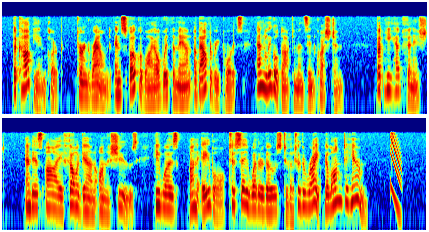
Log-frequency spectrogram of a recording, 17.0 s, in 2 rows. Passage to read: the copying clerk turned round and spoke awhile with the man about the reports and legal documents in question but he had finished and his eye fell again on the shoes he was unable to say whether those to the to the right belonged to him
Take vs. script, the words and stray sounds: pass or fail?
fail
